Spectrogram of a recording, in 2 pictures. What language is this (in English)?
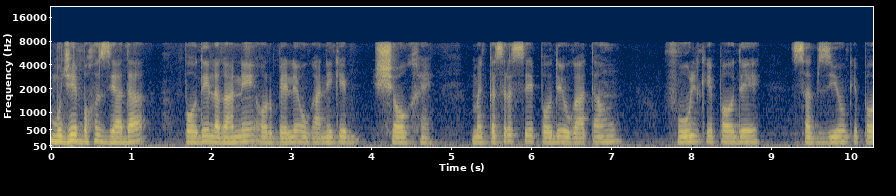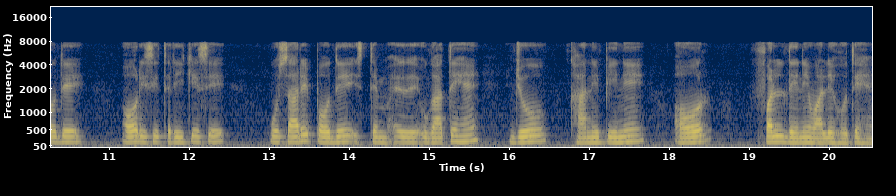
Urdu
